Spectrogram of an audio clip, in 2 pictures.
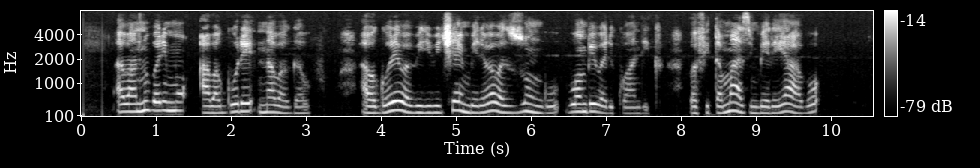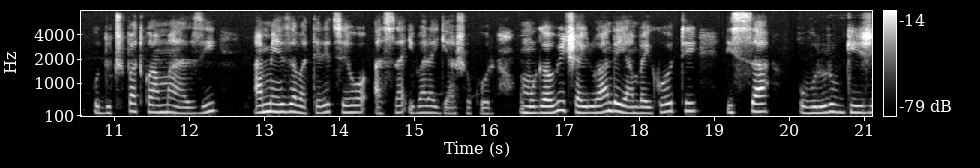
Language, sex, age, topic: Kinyarwanda, female, 18-24, government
